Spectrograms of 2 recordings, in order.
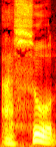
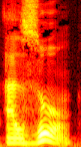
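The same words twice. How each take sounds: First: The middle consonant is a hissing s sound. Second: The middle consonant is a buzzing z sound. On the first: This is the Spanish pronunciation. "in Spanish it sounds like azul" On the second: This is the Portuguese pronunciation. "the word azul has a Z sound"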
